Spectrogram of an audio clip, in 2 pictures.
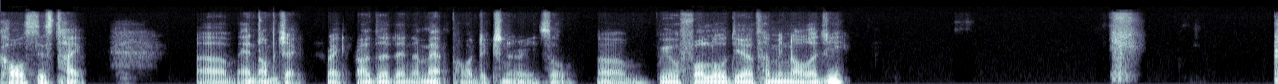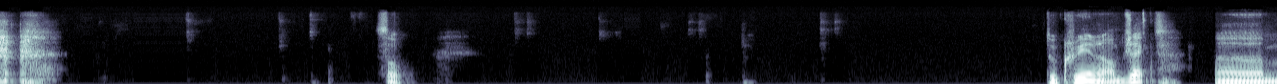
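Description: A young man talks calmly into a close microphone, with pauses.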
